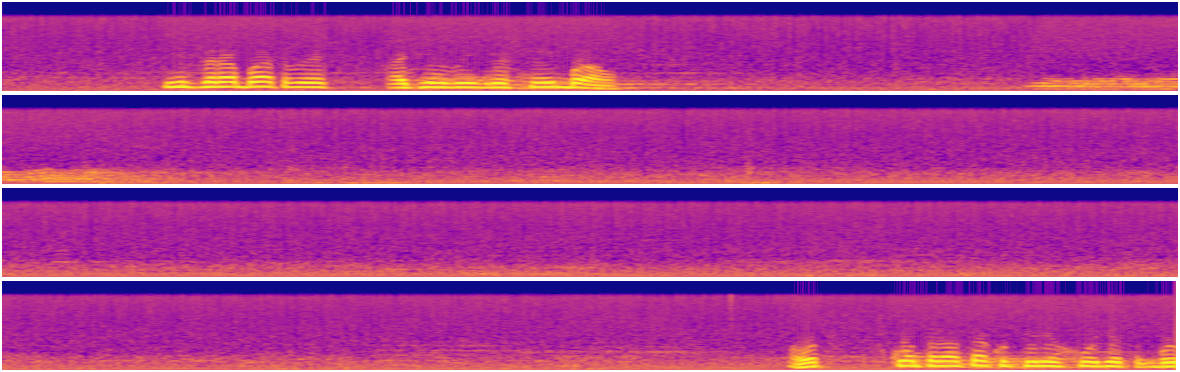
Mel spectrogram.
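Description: A large crowd murmurs in a big echoing hall.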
